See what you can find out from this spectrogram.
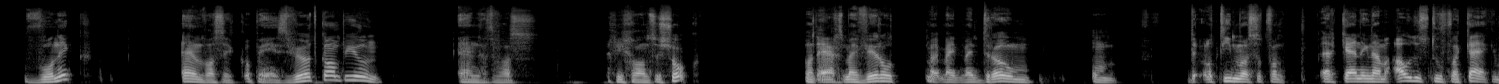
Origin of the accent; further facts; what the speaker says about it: Spain; Dutch is a second language; Oké, ik kom uit Spanje, ik ben wereldkampioen.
